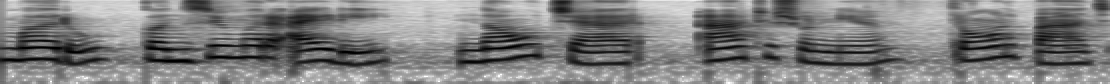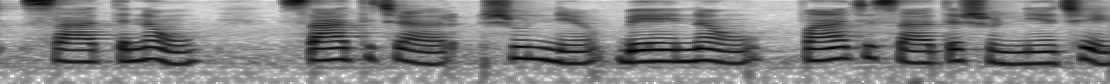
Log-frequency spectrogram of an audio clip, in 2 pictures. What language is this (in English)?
Gujarati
